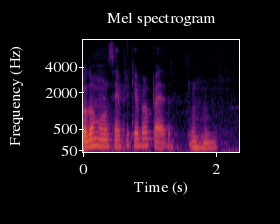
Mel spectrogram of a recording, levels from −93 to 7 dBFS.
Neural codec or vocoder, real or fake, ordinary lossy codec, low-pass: none; real; none; none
